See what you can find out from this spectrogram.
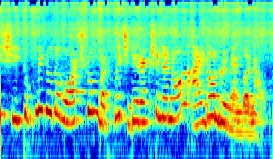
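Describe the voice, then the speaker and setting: In a Bengali accent, a woman talks very fast in an animated tone with an extremely high pitch and ordinary pitch variation, over noticeable background noise. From India, Mizoram (Bengali family). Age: 40s. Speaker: storyteller. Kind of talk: casual storytelling monologue. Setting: home kitchen, cooking.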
